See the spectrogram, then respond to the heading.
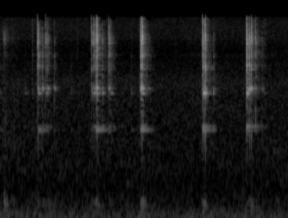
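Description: Long painted nails and fingertips tap quickly around the glass body of a tall, liquid-filled glass lava lamp with a metal base and cap, lit pink. Bright, clicky glassy ticks come in short, uneven clusters, each dying away almost at once over a quiet, low background hum.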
